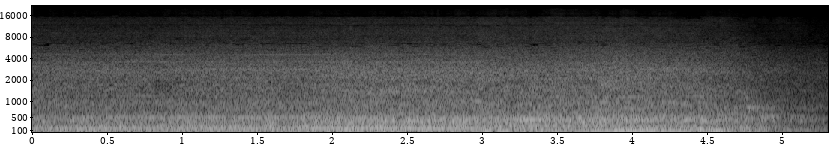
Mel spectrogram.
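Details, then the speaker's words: Bobcat T590 common rail diesel at full throttle with auxiliary hydraulics on, injector code thrown; hard drone sags and dies after about three seconds as rail pressure collapses; injectors 1 and 2 leaking, biodiesel blamed; engine stall under load from faulty injectors. "turned right off so can't even maintain rail pressure so it's looking like one and two aren't looking too good"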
